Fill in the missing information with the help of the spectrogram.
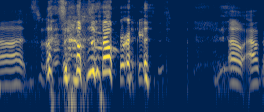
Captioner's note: both laughing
